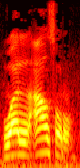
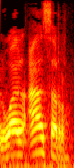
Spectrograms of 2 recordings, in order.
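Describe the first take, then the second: First: The r sound is heavy and thick. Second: The r sound is light and thin. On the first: The speaker calls it right. "Dibaca ro-nya dalam kondisi tebal" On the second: The speaker calls it wrong.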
